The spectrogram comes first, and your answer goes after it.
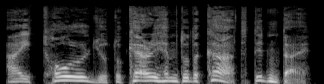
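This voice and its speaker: An arrogant young camp guard from an audiobook, acted out by a man. The voice is pushed high and rough, with a petulant, cruel bark. He gives orders as if used to being obeyed. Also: very animated, unhurried, no room sound, studio quality. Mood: commanding, petulant. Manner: shouted, barking orders. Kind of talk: audiobook character voice.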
